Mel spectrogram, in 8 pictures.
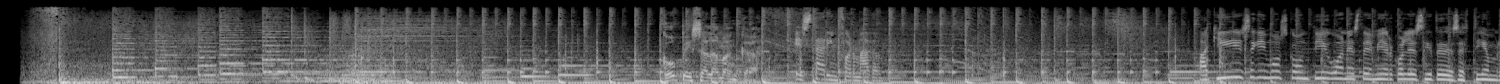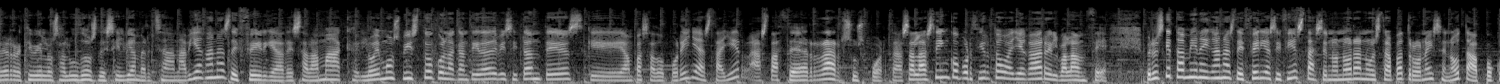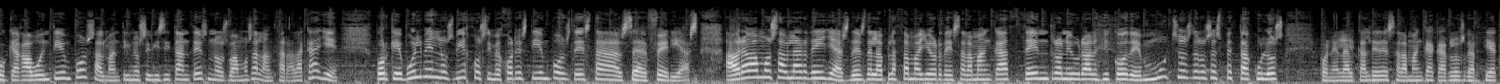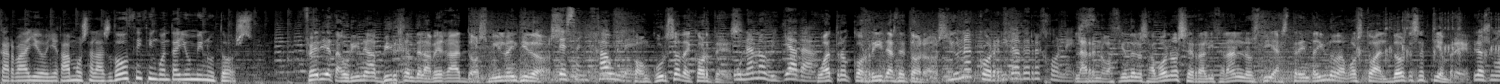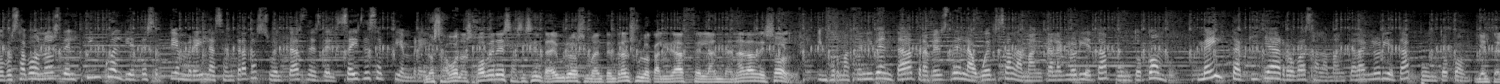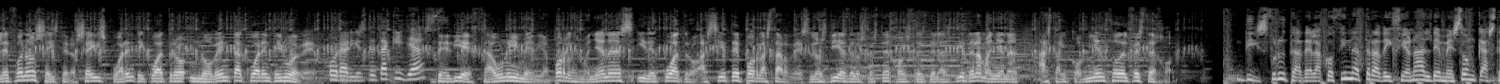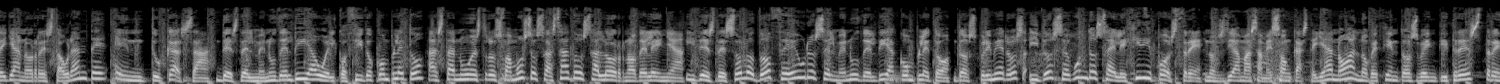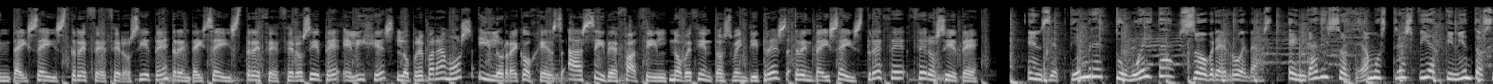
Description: COPE SALAMANCA entrevista, en la Plaza Mayor, al alcalde de Salamanca. Carlos García Carbayo felicita las Ferias a los salmantinos y visitantes.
